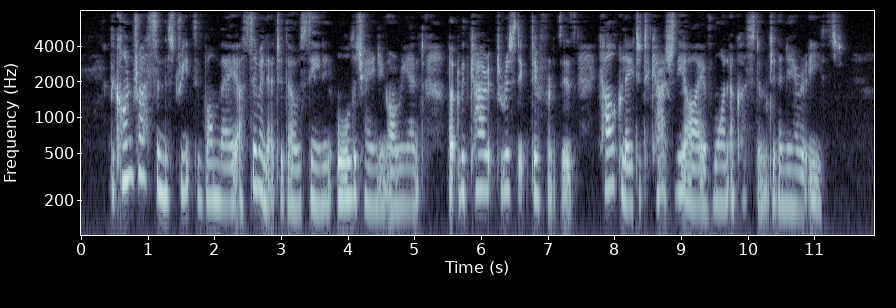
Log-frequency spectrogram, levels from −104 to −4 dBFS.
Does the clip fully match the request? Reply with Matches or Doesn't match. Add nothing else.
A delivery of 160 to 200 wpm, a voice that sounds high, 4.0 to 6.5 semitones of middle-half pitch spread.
Matches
